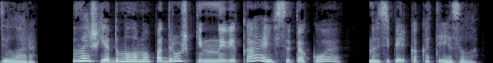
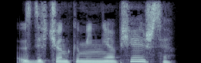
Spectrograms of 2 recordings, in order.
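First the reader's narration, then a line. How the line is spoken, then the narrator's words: Sighing. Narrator (Russian): вздохнула я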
